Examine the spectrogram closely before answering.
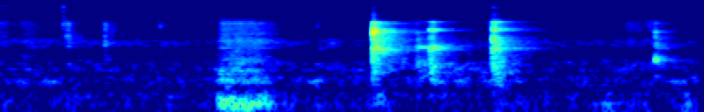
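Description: Glass bowl clinking against the rim of a steel mixer-grinder jar as roasted chutney ingredients are tipped and scraped in: a few short sharp clinks, with a brief soft rustle about two seconds in.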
